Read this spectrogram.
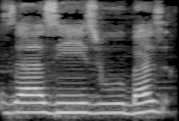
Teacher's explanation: apiko berarti ujung lidah sedangkan alveolar berarti gusi dalam hal ini ujung lidah bekerja sama dengan gusi atau menempel dengan gusi untuk menghambat udara yang datang dari paru-paru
